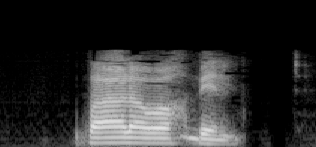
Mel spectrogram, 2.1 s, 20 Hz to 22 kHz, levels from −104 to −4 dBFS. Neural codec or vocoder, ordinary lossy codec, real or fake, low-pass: codec, 16 kHz, 0.5 kbps, FunCodec, trained on Chinese and English, 25 frames a second; MP3, 24 kbps; fake; 5.4 kHz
